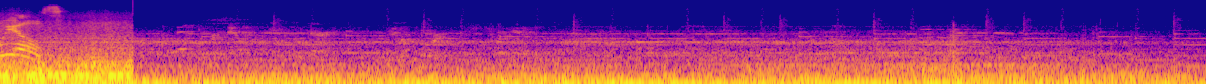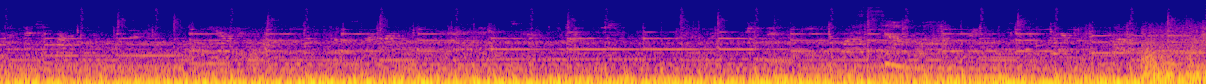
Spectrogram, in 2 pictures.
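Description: Background music with a steady beat over a low, steady rumble. In the first second or so wind buffets the microphone, and then it cuts away.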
